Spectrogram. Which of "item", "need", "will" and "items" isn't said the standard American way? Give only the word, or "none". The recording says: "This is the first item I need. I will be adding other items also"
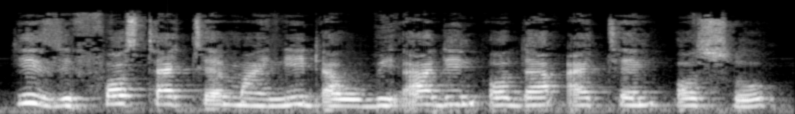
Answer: items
